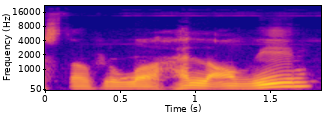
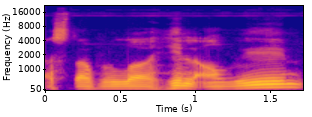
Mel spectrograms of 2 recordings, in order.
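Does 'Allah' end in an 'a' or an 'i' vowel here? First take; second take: a; i. First: The word Allah ends with an 'a' vowel. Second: The word Allah ends with an 'i' vowel. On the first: The speaker calls it right. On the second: The speaker calls it wrong.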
